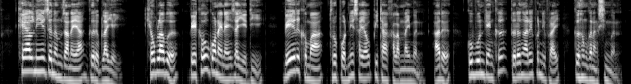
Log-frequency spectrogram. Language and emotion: Bodo, neutral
